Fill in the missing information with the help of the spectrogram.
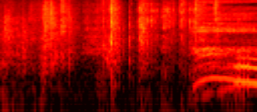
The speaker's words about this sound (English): Let me get the paper off here. You did a beautiful job wrapping this.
